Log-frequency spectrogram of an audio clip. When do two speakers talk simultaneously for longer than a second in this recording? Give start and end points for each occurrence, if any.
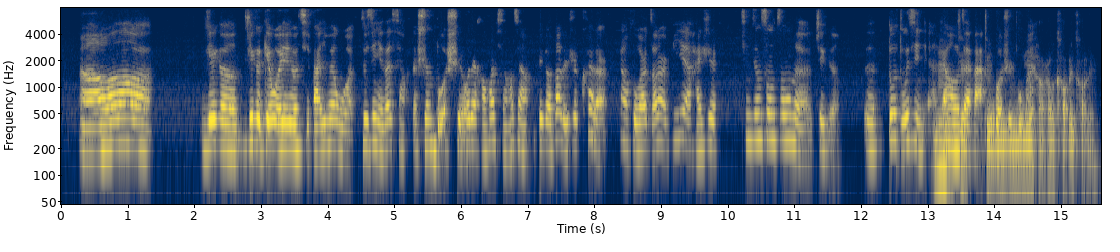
13.1-14.6

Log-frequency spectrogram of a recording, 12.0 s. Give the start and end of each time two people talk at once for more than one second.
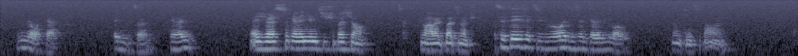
none

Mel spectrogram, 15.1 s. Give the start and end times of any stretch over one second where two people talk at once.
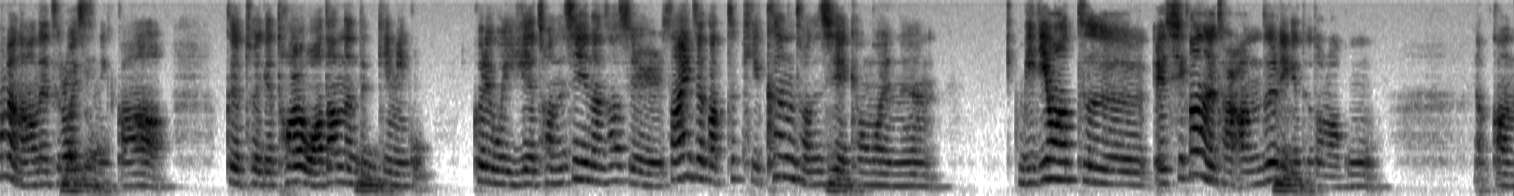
none

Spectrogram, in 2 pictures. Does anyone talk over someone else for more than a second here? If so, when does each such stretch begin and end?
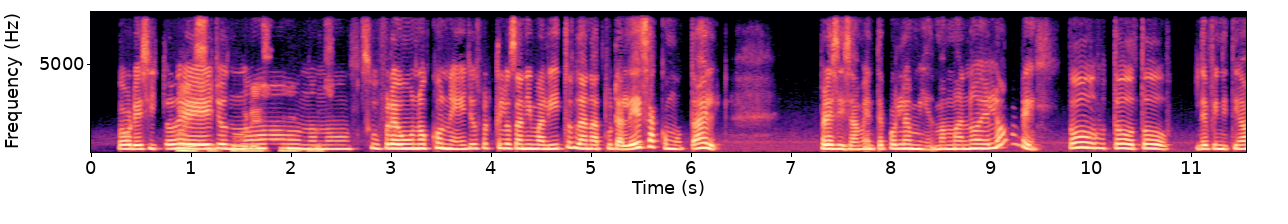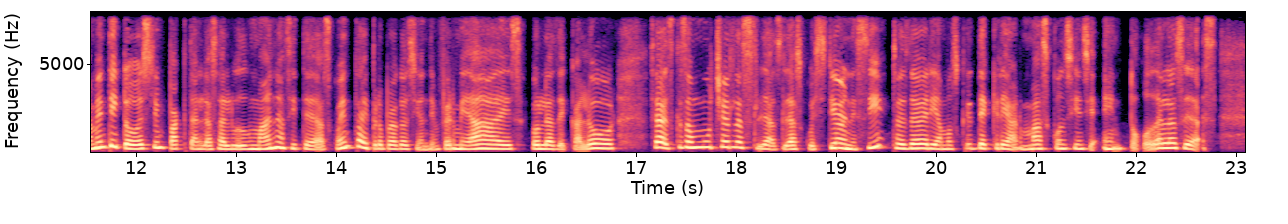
0.9-2.3

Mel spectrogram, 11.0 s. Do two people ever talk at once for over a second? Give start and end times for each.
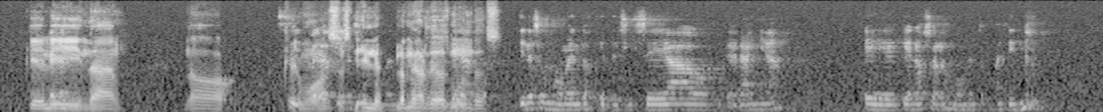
2.8-4.9

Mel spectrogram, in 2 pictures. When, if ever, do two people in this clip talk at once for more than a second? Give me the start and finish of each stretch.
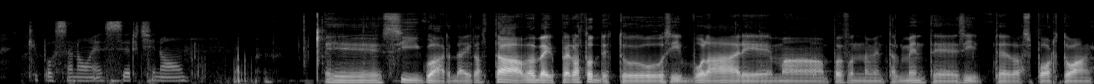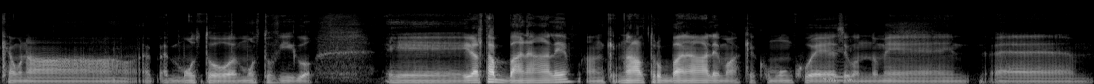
none

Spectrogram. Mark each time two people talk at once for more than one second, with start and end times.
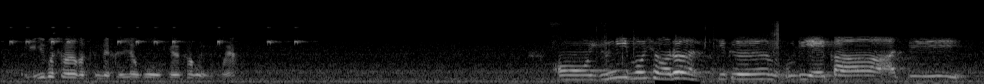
none

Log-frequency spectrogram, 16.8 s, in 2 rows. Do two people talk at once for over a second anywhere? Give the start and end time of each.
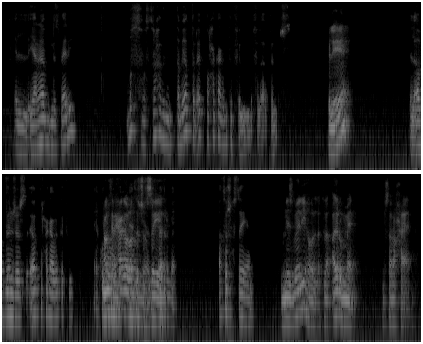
10.4-11.7

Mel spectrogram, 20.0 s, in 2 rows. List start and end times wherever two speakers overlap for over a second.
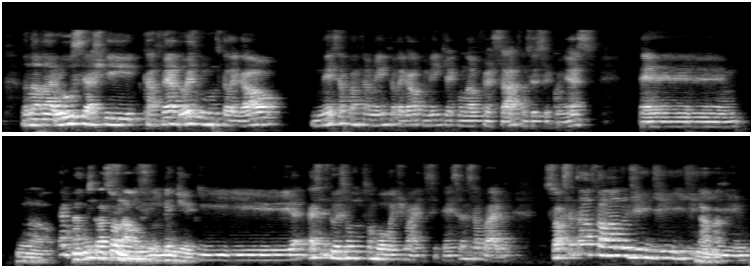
10.9-12.3

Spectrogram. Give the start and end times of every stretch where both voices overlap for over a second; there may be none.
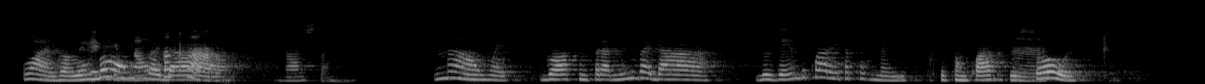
0.8-2.1

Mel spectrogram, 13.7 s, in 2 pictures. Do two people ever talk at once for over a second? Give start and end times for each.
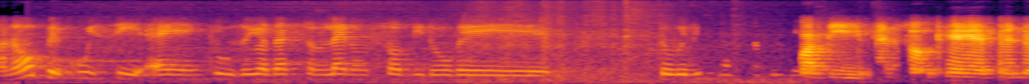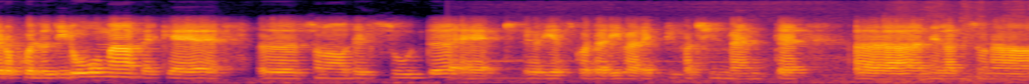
none

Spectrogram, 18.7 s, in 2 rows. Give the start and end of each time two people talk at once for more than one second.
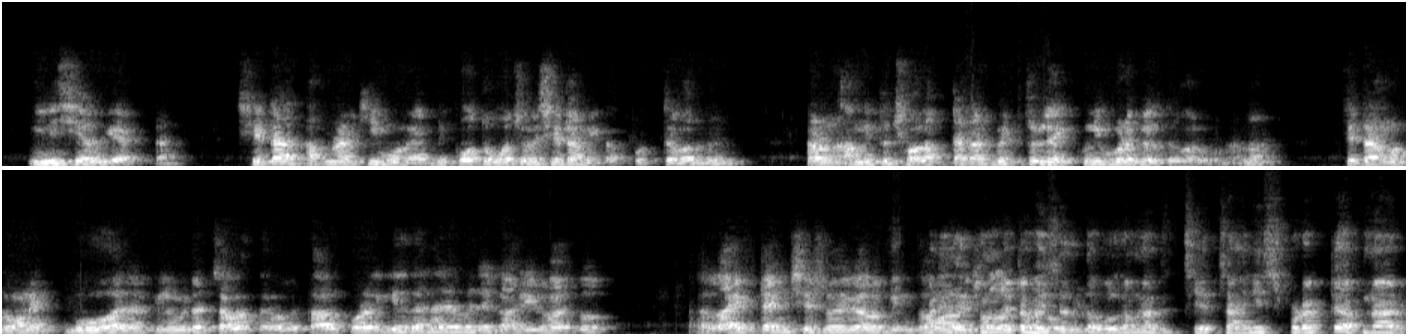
15.5-16.8

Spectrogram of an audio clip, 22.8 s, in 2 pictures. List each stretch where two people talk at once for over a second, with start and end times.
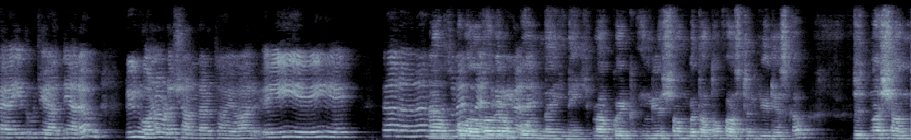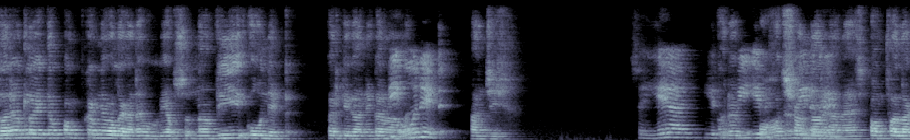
5.5-6.7, 20.4-21.9

